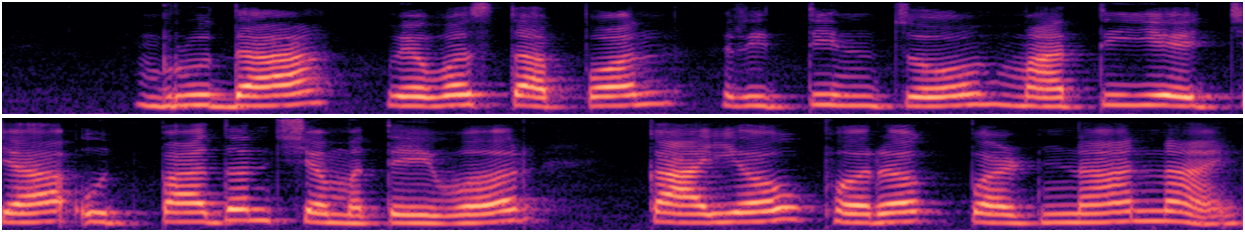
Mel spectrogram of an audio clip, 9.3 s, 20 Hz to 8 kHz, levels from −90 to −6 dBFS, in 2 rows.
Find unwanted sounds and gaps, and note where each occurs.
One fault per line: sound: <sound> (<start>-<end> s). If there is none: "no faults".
no faults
